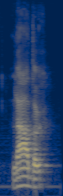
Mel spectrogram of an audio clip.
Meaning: 1. one who loads something 2. an electrical charger for a battery
- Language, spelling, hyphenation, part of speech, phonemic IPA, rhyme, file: Dutch, lader, la‧der, noun, /ˈlaː.dər/, -aːdər, Nl-lader.ogg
